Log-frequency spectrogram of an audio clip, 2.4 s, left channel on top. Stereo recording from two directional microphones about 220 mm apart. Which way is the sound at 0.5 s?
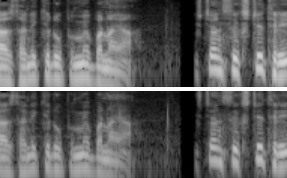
40° left (ahead or behind).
